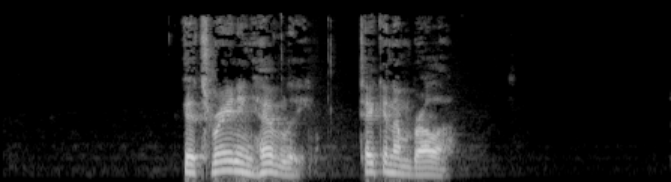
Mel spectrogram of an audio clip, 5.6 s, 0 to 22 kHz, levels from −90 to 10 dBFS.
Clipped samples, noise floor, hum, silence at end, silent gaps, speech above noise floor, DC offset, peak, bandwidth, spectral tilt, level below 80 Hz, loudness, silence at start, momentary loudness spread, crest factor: under 0.1%; -84 dBFS; none; 1.8 s; none; 70 dB; under 0.1%; 0 dBFS; 16.5 kHz; -5 dB/octave; -56 dBFS; -15 LUFS; 1.55 s; 8 LU; 18 dB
